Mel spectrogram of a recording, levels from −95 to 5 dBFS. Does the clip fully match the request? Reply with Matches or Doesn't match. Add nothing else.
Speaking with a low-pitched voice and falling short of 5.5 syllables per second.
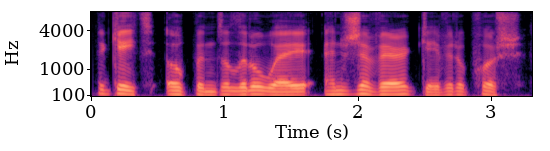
Matches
